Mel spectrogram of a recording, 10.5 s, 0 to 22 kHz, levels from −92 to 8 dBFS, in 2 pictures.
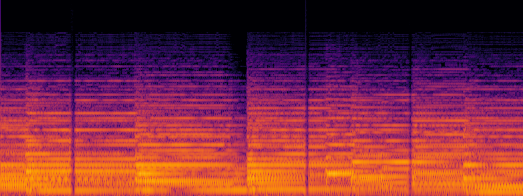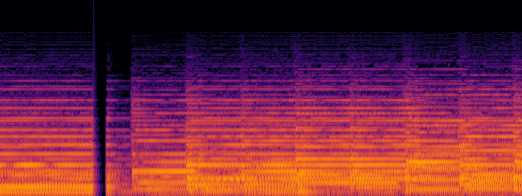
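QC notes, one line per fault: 0.69–0.76 s, 3.04–3.09 s, 4.07–4.13 s: short concealed packet loss. In each spot a brief stretch of audio, about 40 ms at the first two and 20 ms at the third, failed to arrive in time. The decoder covered the hole by extending the preceding sound for 44, 36 and 30 ms respectively, then cross-faded back to real audio. Each event is heard as a short smear or wobble.
6.14–6.30 s: burst of packet loss. Roughly 140 ms of consecutive audio went missing. The receiver stretched the last received sound across 138 ms of the gap and attenuated it as the gap went on, so it decays into a held, fading tone or hiss. The tail end, about 50 ms, drops to silence before the audio picks up again further along, with the material in between absent.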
